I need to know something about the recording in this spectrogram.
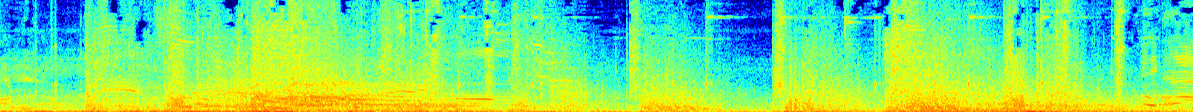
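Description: Gunshots ring out in a room.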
